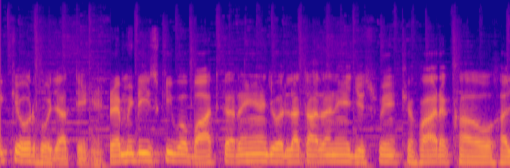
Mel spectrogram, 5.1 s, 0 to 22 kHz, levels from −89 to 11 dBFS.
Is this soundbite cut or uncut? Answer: cut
